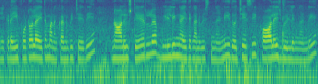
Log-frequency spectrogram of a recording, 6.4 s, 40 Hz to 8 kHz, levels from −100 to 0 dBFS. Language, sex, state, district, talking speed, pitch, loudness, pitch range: Telugu, female, Andhra Pradesh, Krishna, 160 wpm, 205 Hz, -20 LUFS, 195-225 Hz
